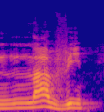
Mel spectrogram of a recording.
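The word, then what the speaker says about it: נביא: a palavra chamada de nave Embora esteja com b a pronúncia fica com ver na Nave a nave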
